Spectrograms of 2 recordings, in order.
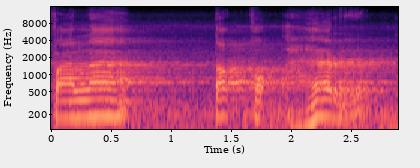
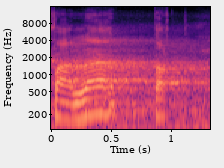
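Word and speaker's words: فلا تقهر: sama ada qiraat yang membaca bukan fala taqhar dibacanya qf itu kap kecil jadi bacaannya sama ini faammal yatima fala taqhar kada taqohar kap kecil bukan kap besar oh ada qiraatnya fala takhar Har.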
